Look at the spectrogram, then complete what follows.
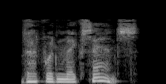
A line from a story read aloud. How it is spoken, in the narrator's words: Fluffball murmured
